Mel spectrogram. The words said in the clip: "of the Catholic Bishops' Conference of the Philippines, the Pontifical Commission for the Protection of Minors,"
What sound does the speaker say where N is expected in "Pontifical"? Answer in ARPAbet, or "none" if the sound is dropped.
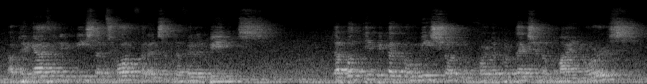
none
